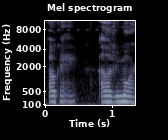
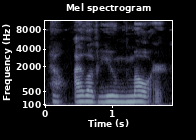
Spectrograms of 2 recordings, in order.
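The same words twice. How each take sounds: First: Said in the usual way. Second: Slow, weighted "I love you more"; insistent retort. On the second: Retold or imitated. Star out-loving a fan, slow insistent "I love you more". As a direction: draw out each word of "I love you more".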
